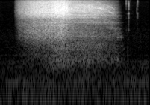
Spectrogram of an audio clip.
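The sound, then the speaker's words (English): A single sustained hiss made by a human voice imitating a snake to demonstrate the s sound, with the tongue against the bottom teeth, blowing gently through the teeth. It is steady and fairly loud for over a second before cutting off, with no speech around it. “Can you imagine the sound that a snake makes when it hisses?”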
